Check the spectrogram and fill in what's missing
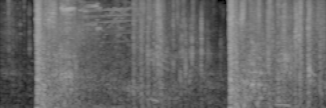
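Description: Gunfire from Call of Duty: Advanced Warfare multiplayer, two loud abrupt bursts about two seconds apart, each trailing into a noisy rattling decay.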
